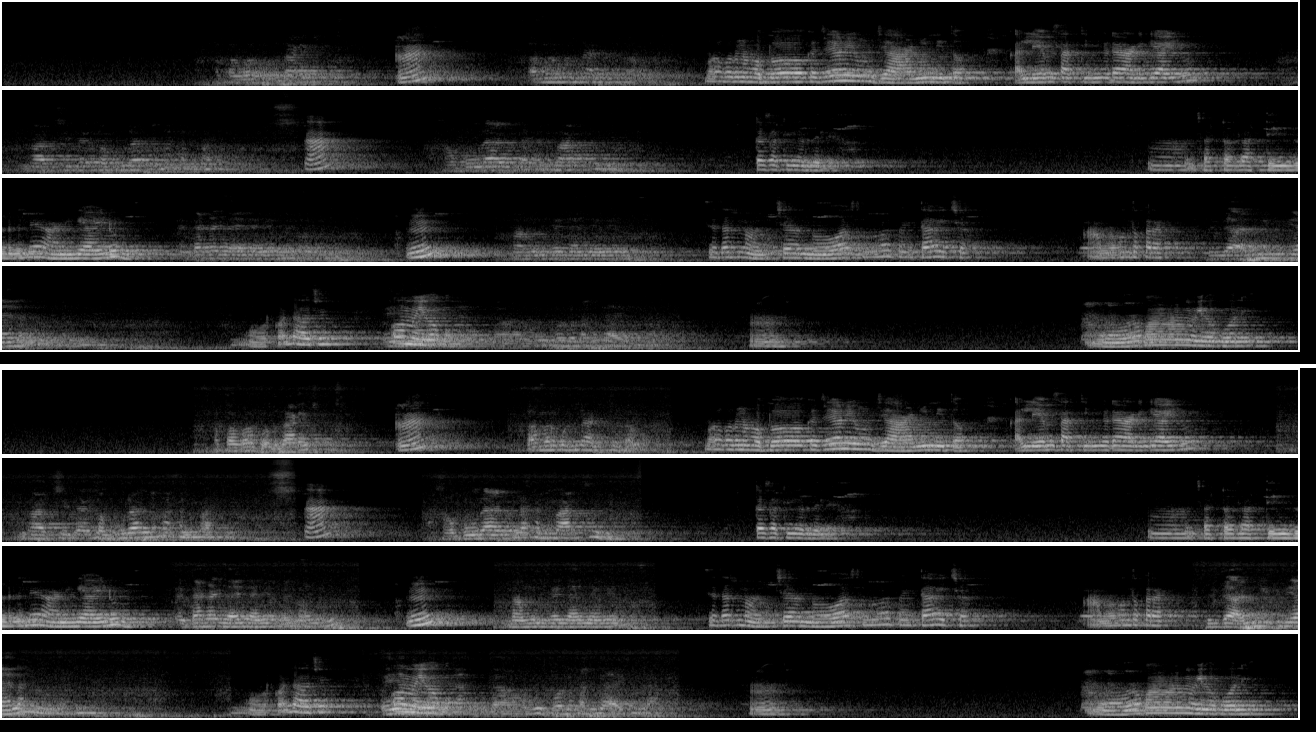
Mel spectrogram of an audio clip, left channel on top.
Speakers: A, on the right (about 40°); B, on the right (about 85°).
A: ଆଉ ତାଙ୍କର କୋଉଠି ଗାଡିଛି କଣ?
B: ଆଁ
A: ତମର କୋଉଥିରେ ଆଡମିସନ୍ କରିଲ?
B: ମୋର କୋଉଦିନ ହବ କେଜାଣି ମୁଁ ଜାଣିନି ତ। କାଲି ଆମେ ସାଟିଫିକେଟ ଆଣିକି ଆଇଲୁ।
A: <unintelligible>
B: ଆଁ।
A: ସବୁ ଗୁରା ଆଣିଲନା ଖାଲି ମାର୍କସିଟ୍।
B: ତା ସାର୍ଟିଫିକେଟ ଦେଲେ। ହଁ ଚାରଟା ସାଟି କରିଦେଲେ ଆଣିକି ଆଇଲୁ।
A: ଏଟା ଖାଇବା ଏଇ ଆଣିବା ପାଇଁ ଗଲୁନି।
B: ଉଁ।
A: ମାମୁନି କାଇ ଯାଇନି ଆଣିଆକୁ।
B: ସେ ତାର ନ ଯାଉ ନ ଆସୁ ନବା ପାଇଁ ତା ଇଚ୍ଛା ଆମର ଙ୍କ ଦ
A: ଏଇ ଯାଇ ଏଠି ଦିଆହେଲା ଆଉ। <unintelligible>
B: ମର କଣ ଯାଉଛି।
A: ସେଇଆକୁ
B: କଣ ମିଳିବ
A: କାଲି
B: କୁ
A: ଯାଇଥିଲା। ଆଉ ଭୁବନ କାଲି ଯାଇଥିଲା।
B: ହଁ। ମୋର କଣ ମିଳିବ କୁହନି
